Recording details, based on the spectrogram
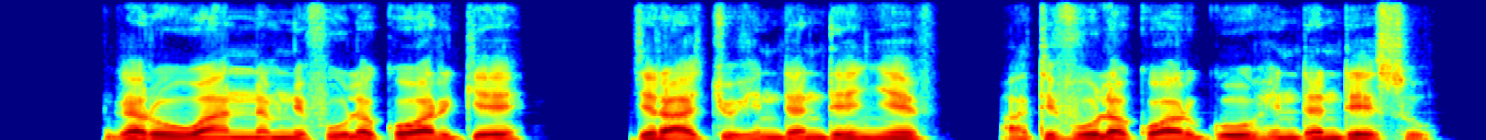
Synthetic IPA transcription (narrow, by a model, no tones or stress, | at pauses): ɡɐɾuːwaːnːɐmnɪfuːlɐkːo̞ːɐɾɡe̞ː | d͡ʒɪɾaːt͡ʃːuːhɪnd̪ɐnd̪e̞ːɲːe̞ːf | ʔɐ̰t̪ɪfuːlɐkːoːɐɾɡuːɦɪnd̪ɐnd̪e̞ːsːʊ̰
